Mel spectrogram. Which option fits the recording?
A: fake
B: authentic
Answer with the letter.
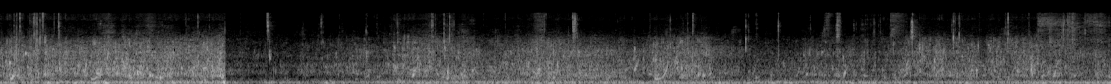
B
